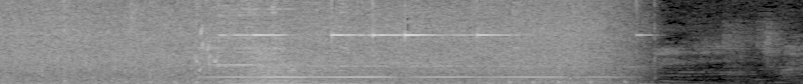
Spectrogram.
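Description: A small bell chimes with a ringing tone.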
